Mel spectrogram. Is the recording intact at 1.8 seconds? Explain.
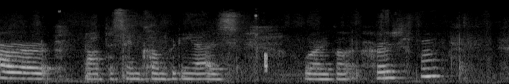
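No. At 1.8 s, as through the whole clip, there is plainly audible damage that is likely MP2 compression at a starved bitrate near 80 kbps. Upper sub-bands switch off and flicker back while the remaining bands are coarsely quantised, giving a dull, gurgling graininess rather than a steady low-pass roll-off.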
